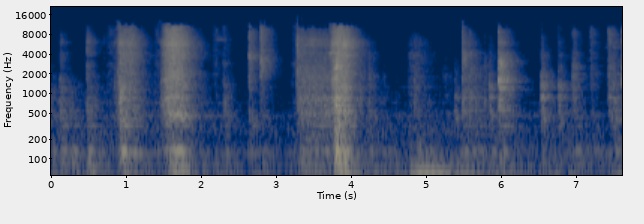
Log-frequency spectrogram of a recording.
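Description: Cordless drill driving 1¼-inch pocket-hole screws into a pine shelf divider in a few short bursts, the loudest nearly four seconds in, among scattered knocks and scrapes of the boards being handled.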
